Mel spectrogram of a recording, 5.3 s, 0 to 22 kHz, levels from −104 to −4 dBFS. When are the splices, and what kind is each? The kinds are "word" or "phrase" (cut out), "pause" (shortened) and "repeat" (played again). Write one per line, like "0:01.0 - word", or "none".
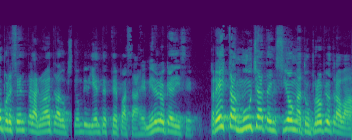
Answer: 0:03.0 - pause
